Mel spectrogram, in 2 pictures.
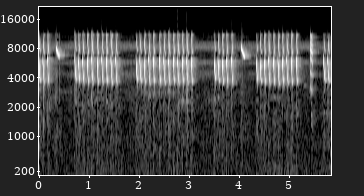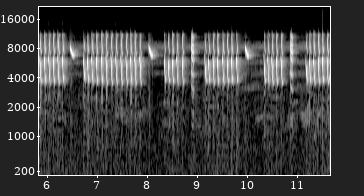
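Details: Little spiderhunter in vigorous full song: long series of bright, piercing chips delivered in rapid bursts, each introduced by a quick slurred whistle, with short gaps between phrases, continuing steadily throughout. The setting is quiet.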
